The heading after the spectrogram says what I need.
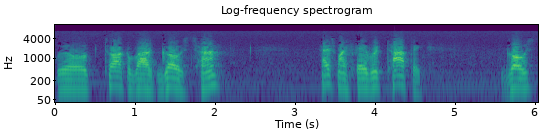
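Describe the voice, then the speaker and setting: A man's voice: medium pitch, slow, very noisy. Morbid, casual handyman, tinny sound. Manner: casual, matter-of-fact, brooding. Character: odd, morbid building handyman obsessed with ghosts. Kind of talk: 1970s radio drama acting. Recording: thin, tinny old radio broadcast.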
